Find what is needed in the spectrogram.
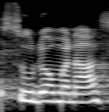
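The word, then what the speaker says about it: Pseudomonas: कहते हैं उसके अलावा सूडोमोनास थी साइलेंट है सूडोमोनास यह सिलाई के एक्सांपल्स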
